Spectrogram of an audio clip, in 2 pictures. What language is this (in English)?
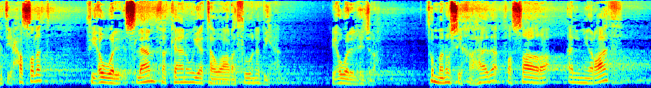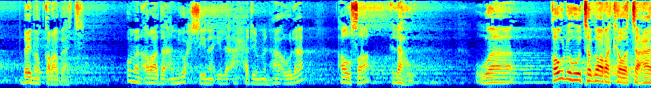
Arabic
